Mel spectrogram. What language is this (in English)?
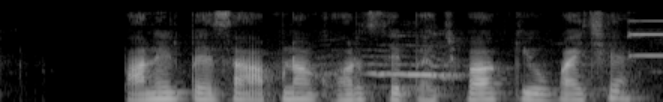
Magahi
